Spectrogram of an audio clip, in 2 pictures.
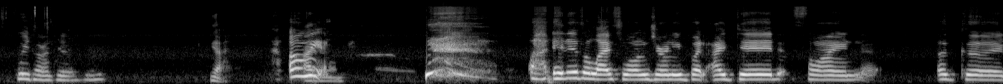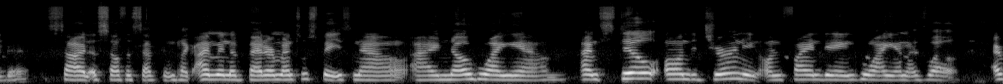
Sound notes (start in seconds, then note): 3.6 laughing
